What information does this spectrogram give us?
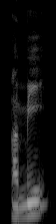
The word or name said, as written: ami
